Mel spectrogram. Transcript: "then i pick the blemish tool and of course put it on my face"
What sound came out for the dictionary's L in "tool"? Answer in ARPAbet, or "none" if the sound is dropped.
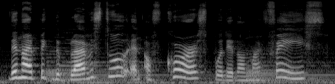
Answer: L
